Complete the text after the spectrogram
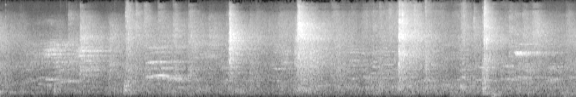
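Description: Players' skate wheels roll and scrape across a hard floor in a large echoing hall.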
